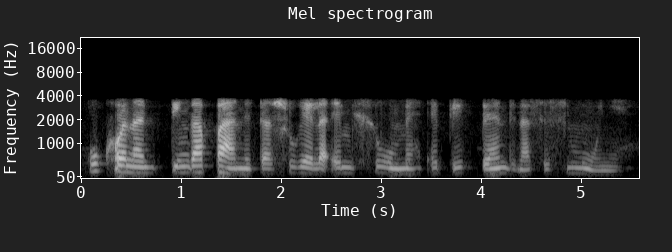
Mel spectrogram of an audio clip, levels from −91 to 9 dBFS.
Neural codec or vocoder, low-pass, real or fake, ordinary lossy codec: none; 3.6 kHz; real; AAC, 32 kbps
